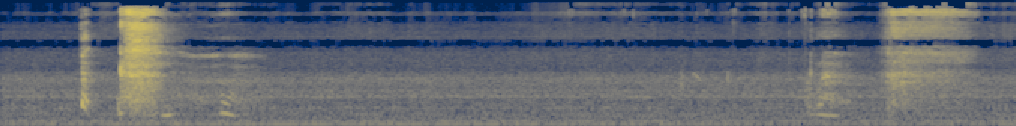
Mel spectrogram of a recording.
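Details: Person who is sick sneezing messily into a paper towel: two forceful sneezes about five seconds apart, each preceded by a short in-breath, in a quiet room; sneezing.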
